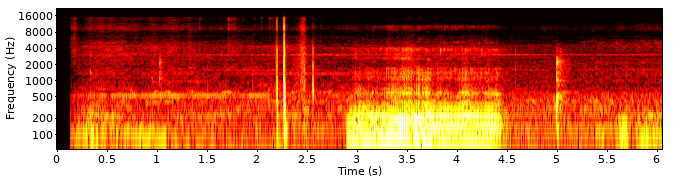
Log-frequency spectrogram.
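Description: One loud, rough, rumbling snore from a sleeping dog over quiet room noise, with a few sharp clicks.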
